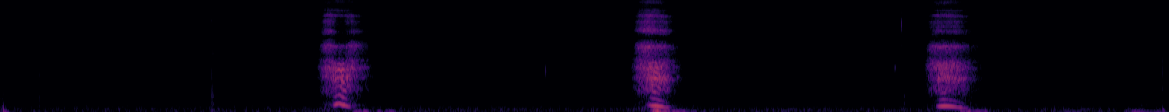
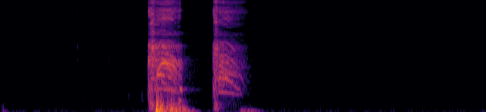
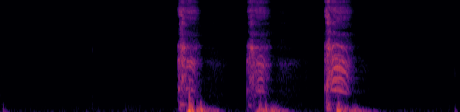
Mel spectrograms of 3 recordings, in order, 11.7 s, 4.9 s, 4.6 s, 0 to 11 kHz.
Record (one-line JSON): {"exhalation_length": "11.7 s", "exhalation_amplitude": 1108, "exhalation_signal_mean_std_ratio": 0.27, "cough_length": "4.9 s", "cough_amplitude": 17646, "cough_signal_mean_std_ratio": 0.23, "three_cough_length": "4.6 s", "three_cough_amplitude": 5050, "three_cough_signal_mean_std_ratio": 0.33, "survey_phase": "alpha (2021-03-01 to 2021-08-12)", "age": "18-44", "gender": "Female", "wearing_mask": "No", "symptom_none": true, "smoker_status": "Never smoked", "respiratory_condition_asthma": false, "respiratory_condition_other": false, "recruitment_source": "REACT", "submission_delay": "0 days", "covid_test_result": "Negative", "covid_test_method": "RT-qPCR"}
